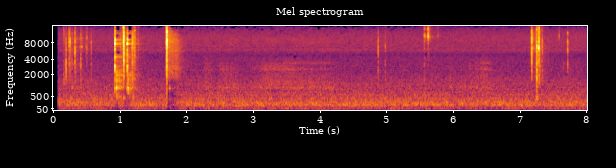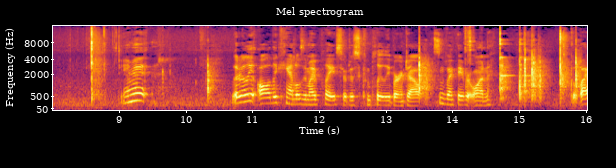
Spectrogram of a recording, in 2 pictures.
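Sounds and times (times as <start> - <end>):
steady low hum: 0.1 - 16.0.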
